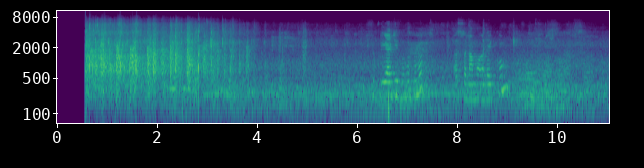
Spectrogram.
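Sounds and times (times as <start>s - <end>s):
audience clapping: 0.6s - 4.6s.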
